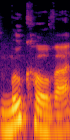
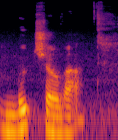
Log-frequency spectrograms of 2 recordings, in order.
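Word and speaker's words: Muchová: since Cova against I just found out it's pronounced mu Cova not moot Chava they split sets and then they went into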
